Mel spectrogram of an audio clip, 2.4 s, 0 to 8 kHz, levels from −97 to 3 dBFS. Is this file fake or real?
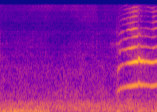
fake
